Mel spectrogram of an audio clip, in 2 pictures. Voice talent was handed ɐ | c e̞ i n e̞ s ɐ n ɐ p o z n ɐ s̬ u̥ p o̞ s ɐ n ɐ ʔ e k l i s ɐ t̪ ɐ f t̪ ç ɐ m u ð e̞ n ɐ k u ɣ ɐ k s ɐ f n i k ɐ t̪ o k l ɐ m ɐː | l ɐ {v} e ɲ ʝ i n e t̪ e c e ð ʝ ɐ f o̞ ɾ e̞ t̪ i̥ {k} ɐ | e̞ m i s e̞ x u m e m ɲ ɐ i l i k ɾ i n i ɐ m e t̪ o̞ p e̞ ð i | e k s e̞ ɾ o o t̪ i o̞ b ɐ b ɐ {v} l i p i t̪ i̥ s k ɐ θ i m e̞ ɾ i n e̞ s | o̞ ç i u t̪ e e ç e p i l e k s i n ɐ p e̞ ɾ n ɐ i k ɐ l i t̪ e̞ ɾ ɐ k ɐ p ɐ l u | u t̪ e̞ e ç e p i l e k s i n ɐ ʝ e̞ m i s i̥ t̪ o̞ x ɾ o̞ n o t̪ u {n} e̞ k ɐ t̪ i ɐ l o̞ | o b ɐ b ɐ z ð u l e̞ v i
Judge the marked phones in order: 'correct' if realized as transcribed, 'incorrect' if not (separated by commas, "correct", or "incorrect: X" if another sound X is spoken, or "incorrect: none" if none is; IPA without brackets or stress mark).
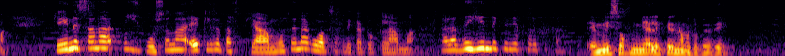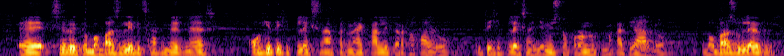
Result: incorrect: ð, correct, incorrect: z, incorrect: m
